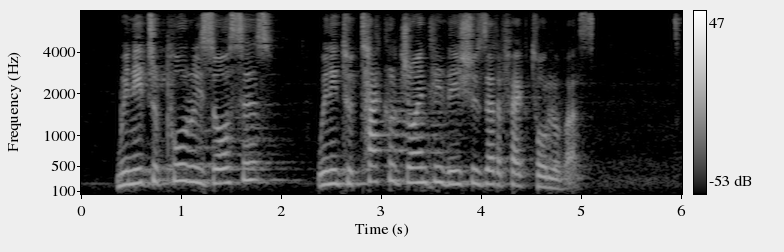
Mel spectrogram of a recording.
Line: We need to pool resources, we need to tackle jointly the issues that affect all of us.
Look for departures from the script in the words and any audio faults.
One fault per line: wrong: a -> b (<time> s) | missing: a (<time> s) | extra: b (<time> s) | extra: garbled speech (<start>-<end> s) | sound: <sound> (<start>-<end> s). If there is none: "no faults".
no faults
